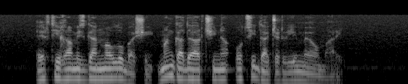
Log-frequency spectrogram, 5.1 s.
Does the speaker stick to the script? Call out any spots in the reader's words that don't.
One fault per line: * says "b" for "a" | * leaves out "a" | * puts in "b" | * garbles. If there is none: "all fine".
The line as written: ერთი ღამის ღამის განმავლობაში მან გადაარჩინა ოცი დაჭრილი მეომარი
* leaves out "ღამის"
